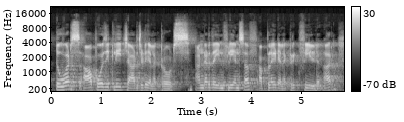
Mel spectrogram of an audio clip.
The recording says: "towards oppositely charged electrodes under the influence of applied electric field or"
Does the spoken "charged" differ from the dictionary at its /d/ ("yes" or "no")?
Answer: no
